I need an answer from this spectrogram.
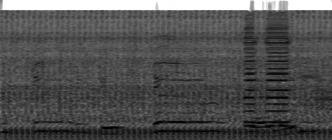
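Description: Small engine running steadily with a rapid, even chugging pulse. A brief sharper sound with many overtones cuts in about three seconds in.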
